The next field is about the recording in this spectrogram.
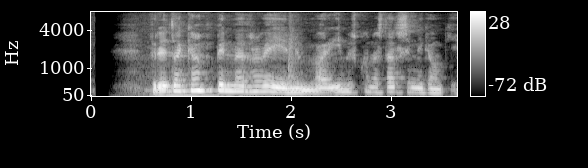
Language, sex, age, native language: Icelandic, male, 40-49, Icelandic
